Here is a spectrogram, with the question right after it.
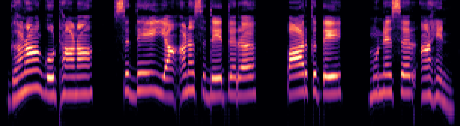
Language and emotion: Sindhi, neutral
